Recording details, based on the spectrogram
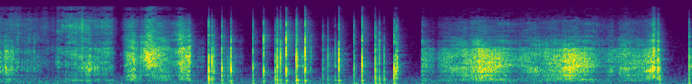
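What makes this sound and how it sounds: A small rectangular children's chalkboard, a dark painted board in a red wooden frame lying flat on a table, is scratched and rubbed with knuckles and fingertips. Dry, hissy scraping fills the opening seconds, then a quick run of sharp, dry knocks with no ring, then steady rubbing scrapes return before one last knock.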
